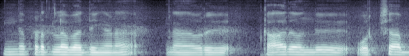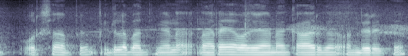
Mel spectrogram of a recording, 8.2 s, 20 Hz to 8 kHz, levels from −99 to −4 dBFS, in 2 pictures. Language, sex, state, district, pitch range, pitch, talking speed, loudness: Tamil, male, Tamil Nadu, Kanyakumari, 115-125 Hz, 120 Hz, 125 wpm, -17 LUFS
